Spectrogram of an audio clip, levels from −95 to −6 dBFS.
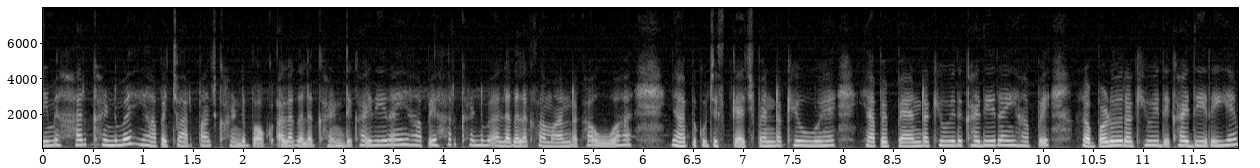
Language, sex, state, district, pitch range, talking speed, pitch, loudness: Hindi, female, Andhra Pradesh, Anantapur, 235-265 Hz, 260 wpm, 250 Hz, -30 LUFS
